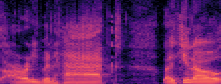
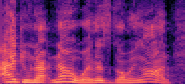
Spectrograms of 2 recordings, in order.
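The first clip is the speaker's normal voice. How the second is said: robotic voice, pitched a bit higher; 5 semitones higher, 4 dB louder than usual. Retelling a scene where Penny falls out of the sky: robotic Penny voice. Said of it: "she's saying it robotically".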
